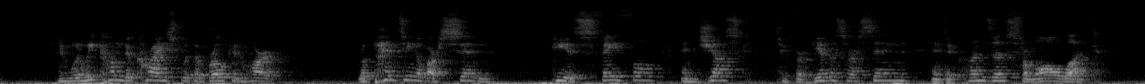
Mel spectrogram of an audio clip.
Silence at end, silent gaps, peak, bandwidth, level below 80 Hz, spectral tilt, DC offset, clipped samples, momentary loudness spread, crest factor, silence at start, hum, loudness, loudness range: 0 s; none; -18 dBFS; 15 kHz; -46 dBFS; -6 dB/octave; under 0.1%; under 0.1%; 18 LU; 18 dB; 0 s; none; -39 LUFS; 3 LU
